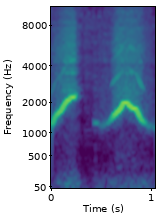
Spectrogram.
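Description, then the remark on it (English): A person whistles two short melodic phrases in a studio audition for a whistle, each phrase rising then gently falling in pitch, fairly loud, with a faint airy breathiness underneath and a brief pause between them. “We literally auditioned in the studio every single person for a whistle.”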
